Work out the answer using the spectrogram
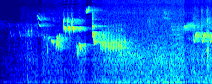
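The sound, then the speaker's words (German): A nightingale sings alone on the first of May, a quiet phrase of varied whistles and chirps that runs into a buzzy trill, then a few higher notes. “Sehr schön. Danke, liebe Nachtigall.”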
